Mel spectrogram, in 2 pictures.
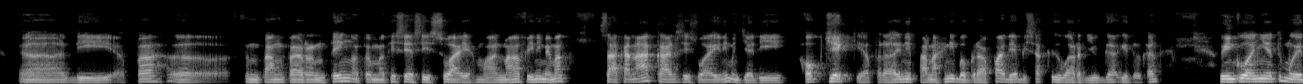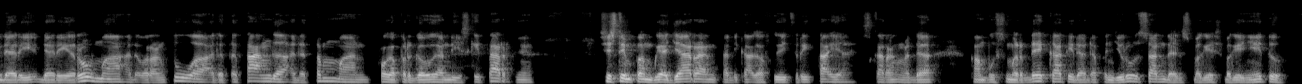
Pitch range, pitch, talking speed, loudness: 105-125 Hz, 110 Hz, 145 wpm, -23 LUFS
